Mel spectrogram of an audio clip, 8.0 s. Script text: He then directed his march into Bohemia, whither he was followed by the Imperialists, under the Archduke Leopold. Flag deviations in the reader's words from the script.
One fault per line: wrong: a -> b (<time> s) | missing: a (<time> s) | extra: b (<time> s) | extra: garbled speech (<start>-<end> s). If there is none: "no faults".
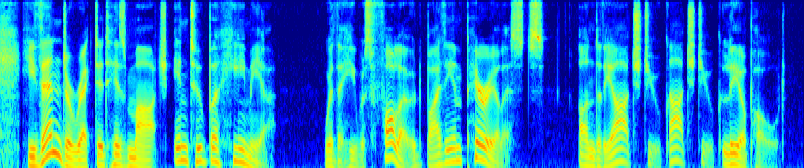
extra: Archduke (6.7 s)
